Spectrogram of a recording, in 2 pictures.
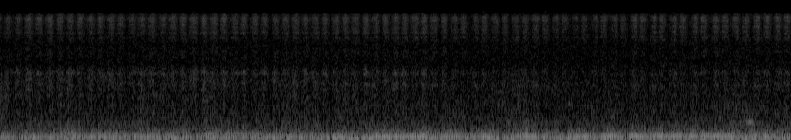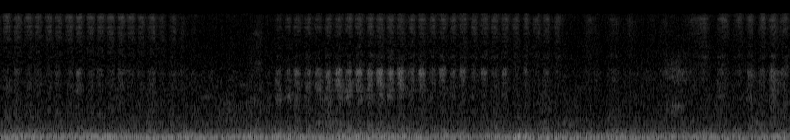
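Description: Prismacolor colored pencil laying down a pass of lemon yellow on paper at medium pressure, a steady, continuous soft scratching that runs close and alone throughout with no talk.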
